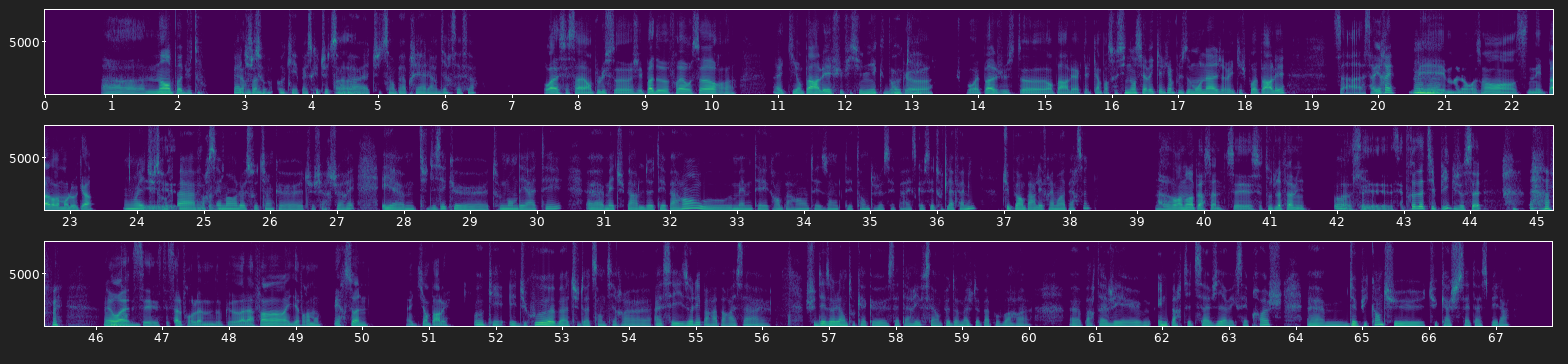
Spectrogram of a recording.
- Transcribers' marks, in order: other background noise; chuckle; stressed: "personne"
- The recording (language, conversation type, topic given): French, advice, Pourquoi caches-tu ton identité pour plaire à ta famille ?
- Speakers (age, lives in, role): 20-24, France, user; 25-29, France, advisor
